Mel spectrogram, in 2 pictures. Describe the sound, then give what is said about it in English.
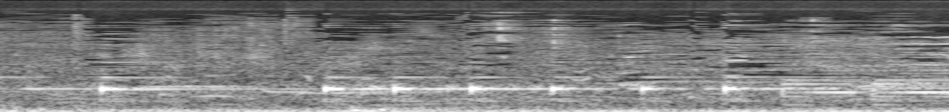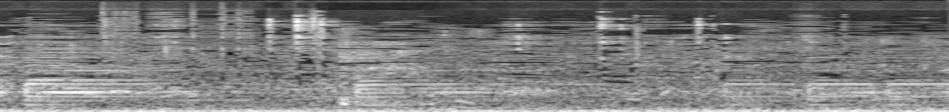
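A pair of cow rib bones, played as a rhythm instrument, clack together in a quick, even rhythm, a run of sharp wooden clicks near the start, then looser taps over a steady noisy background with some faint voices. “These instruments are called the bones, and that's what they actually are. They're cow rib bones.”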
